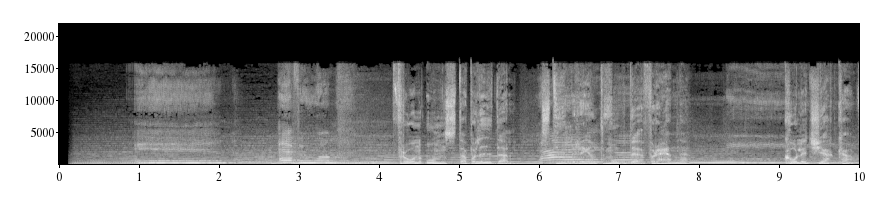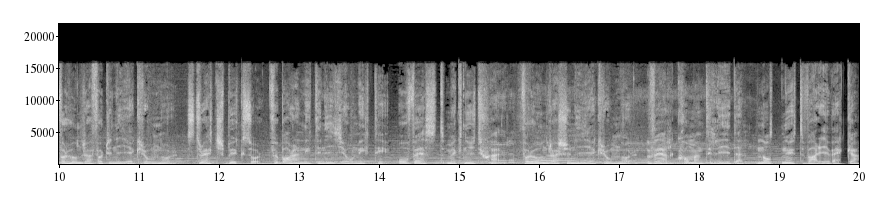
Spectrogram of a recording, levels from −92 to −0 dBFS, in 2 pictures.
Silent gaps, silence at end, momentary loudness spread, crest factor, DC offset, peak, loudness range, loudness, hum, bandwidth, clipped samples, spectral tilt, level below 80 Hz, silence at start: none; 0 s; 8 LU; 16 dB; under 0.1%; 0 dBFS; 3 LU; -15 LUFS; none; 16.5 kHz; under 0.1%; -4 dB/octave; -26 dBFS; 0.15 s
